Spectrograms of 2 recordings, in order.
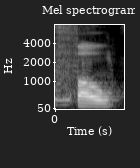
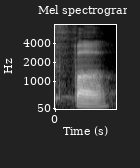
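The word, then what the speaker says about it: phở: Not pho, it's pho.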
